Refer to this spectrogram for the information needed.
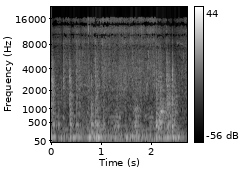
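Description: Huge cooking pots being washed up at a food kitchen in Gaza at the end of the shift: steady running and splashing water with scrubbing and occasional metallic knocks, fairly loud throughout.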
